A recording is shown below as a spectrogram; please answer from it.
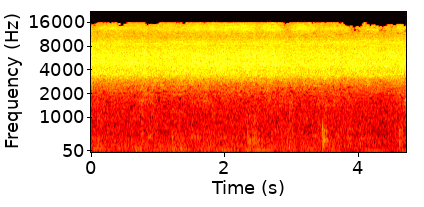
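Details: Loud summer cicada chorus in the woods of Galsan Park, Yangcheon-gu, Seoul, South Korea: an intense, even, high-pitched buzzing hiss filling the whole stretch, with faint low knocks underneath.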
